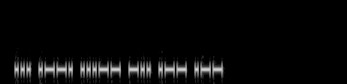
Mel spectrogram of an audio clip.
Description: Morse code, heard as a keyed tone, about 40 wpm, 700 Hz. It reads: SP3DWW
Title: DXCC-100 Call Signs - 6 Characters - 40wpm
